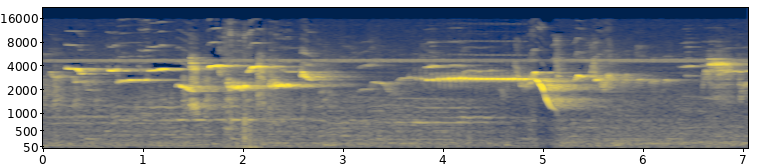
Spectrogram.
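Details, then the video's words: Male common iora calling a female: rapid chirps and slurred whistles, a steady held whistle, then a downward-sliding note and a few final chirps. "Cipoh Jantan Gacor Panggil Betina"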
